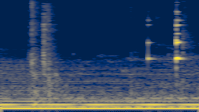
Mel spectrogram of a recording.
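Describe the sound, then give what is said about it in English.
A guava-flavour energy drink can is pulled from a small humming mini fridge under an office countertop: a brief rustle and shuffle, then two bright metallic clinks as it knocks against other cans, with no talking. “I reach into the fridge and pull out an energy drink at random.”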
